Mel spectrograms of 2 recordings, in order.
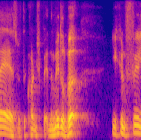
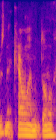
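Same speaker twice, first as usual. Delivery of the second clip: ordinary talk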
